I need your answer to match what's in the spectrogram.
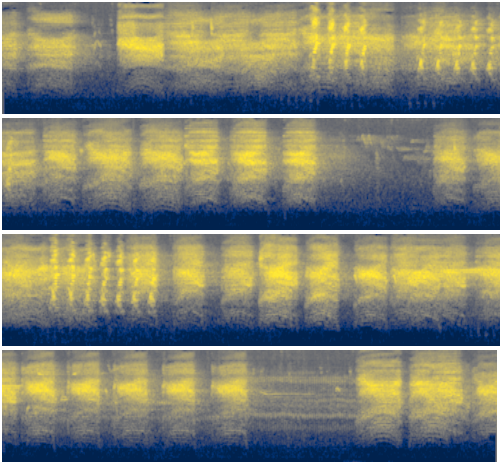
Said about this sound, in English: We leave you this week just north of Marin County, along the banks of the Russian River. Now, there are many songbirds that call the Russian River home, and one day Ed Herman recorded as many as he could. Here's a sampling.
